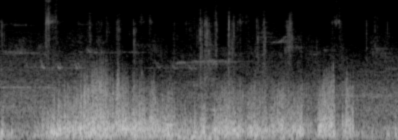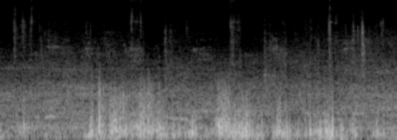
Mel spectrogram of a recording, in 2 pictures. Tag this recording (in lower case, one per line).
walk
